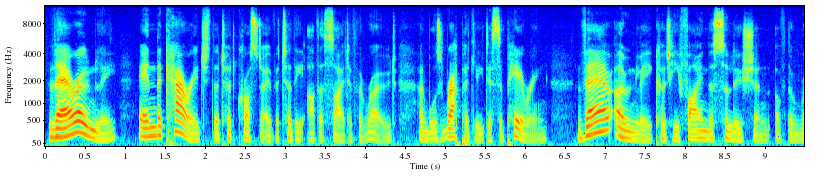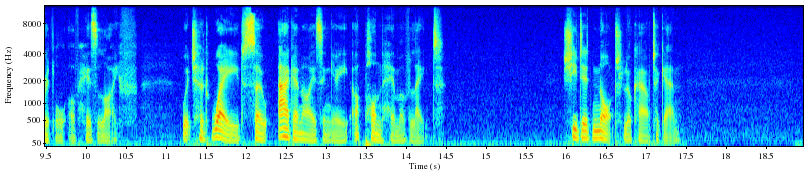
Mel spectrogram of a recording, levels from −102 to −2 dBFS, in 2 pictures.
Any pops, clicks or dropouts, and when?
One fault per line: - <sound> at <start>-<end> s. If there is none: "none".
none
